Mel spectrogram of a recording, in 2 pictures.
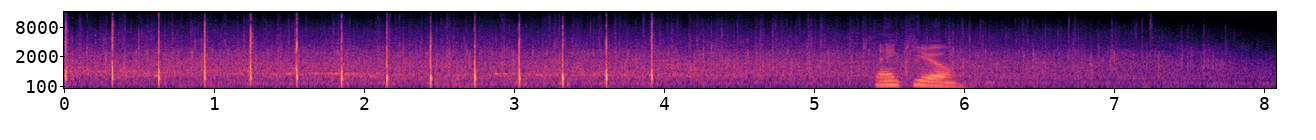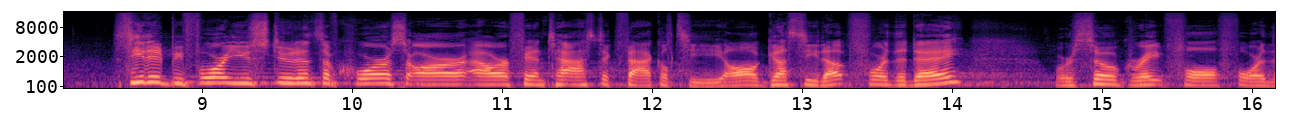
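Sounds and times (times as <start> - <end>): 
sharp evenly spaced claps: 0.0 - 7.9
audience applause: 0.0 - 8.0
speech: 5.4 - 6.1, 8.5 - 16.1.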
